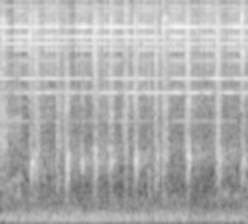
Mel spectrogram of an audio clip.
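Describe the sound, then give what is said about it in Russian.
Steady, brisk clip-clop of horse hooves pulling a carriage, with a continuous ringing Valdai harness bell over a low rumbling undertone; no voices. “Для пешего перехода марш и походная песня, для перевозки поклажи на животных песни погонщиков, для езды в конной повозке всем известные ямщицкие песни, знаменитый валдайский колокольчик.”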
